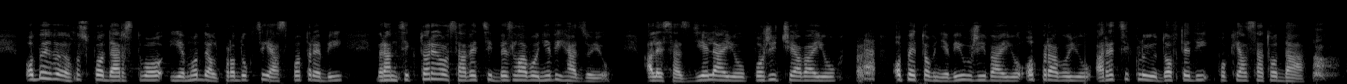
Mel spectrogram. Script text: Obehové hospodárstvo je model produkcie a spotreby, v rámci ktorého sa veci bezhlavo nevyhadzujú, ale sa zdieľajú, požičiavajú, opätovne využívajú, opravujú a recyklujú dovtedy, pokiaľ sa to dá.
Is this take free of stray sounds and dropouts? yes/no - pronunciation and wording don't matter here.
no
